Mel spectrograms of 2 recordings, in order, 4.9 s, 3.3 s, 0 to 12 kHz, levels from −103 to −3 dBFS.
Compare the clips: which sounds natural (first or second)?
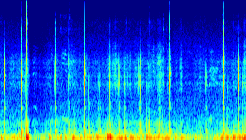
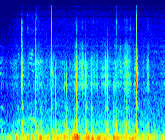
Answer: first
